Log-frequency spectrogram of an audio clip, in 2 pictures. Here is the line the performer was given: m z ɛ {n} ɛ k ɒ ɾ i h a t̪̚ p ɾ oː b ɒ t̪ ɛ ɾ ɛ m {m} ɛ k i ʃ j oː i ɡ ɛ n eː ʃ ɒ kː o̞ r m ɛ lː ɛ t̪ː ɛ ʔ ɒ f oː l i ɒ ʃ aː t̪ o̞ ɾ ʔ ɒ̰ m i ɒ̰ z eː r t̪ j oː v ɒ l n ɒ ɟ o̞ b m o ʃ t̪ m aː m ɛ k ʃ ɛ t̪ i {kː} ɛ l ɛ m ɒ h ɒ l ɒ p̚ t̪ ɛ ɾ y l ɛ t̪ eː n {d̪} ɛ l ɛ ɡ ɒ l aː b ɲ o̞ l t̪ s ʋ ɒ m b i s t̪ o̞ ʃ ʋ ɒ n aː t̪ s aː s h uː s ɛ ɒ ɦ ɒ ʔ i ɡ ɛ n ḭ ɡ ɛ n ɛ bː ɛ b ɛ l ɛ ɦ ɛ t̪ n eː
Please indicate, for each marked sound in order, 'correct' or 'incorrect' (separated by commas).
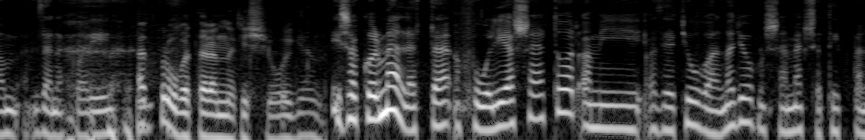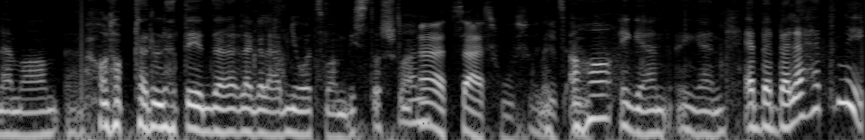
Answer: correct, incorrect, incorrect, correct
